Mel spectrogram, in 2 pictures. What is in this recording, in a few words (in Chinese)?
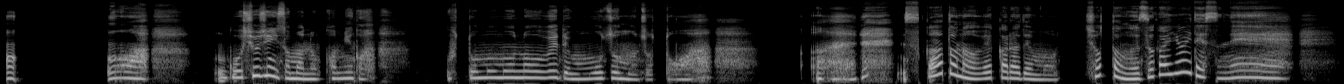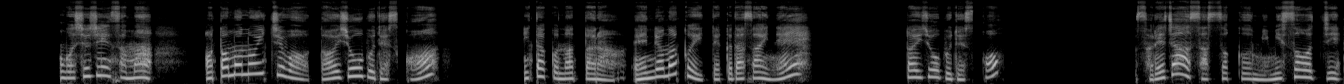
主人，到掏耳朵時間了（左）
